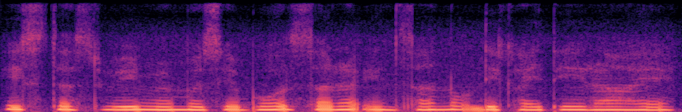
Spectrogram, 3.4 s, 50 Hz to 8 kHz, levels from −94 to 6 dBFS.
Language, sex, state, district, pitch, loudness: Hindi, female, Arunachal Pradesh, Longding, 220 Hz, -14 LUFS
